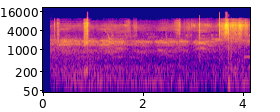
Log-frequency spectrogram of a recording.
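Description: Birds calling repeatedly over steady background noise, with a few sharp clicks, the loudest just before the end.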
